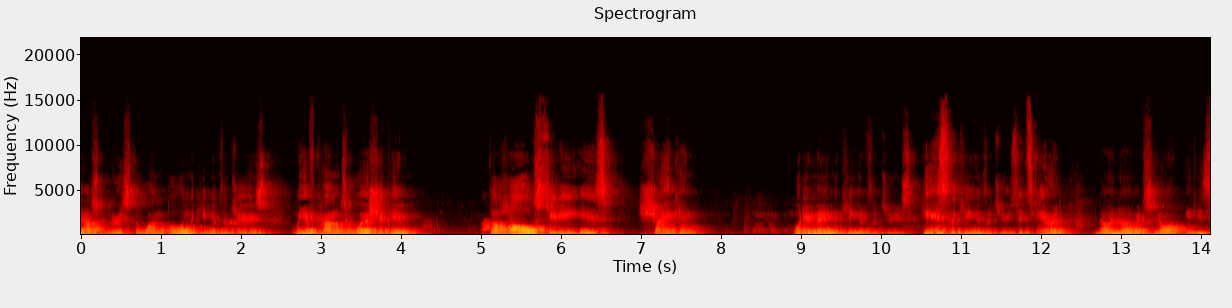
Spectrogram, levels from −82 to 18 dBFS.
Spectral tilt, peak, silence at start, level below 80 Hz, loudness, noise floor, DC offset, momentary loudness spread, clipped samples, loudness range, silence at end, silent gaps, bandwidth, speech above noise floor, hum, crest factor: -6.5 dB/octave; -12 dBFS; 0 s; -58 dBFS; -31 LUFS; -57 dBFS; under 0.1%; 13 LU; under 0.1%; 6 LU; 0 s; none; 15.5 kHz; 27 dB; none; 20 dB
